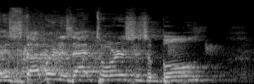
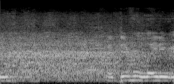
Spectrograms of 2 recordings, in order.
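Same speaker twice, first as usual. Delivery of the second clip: slowed, laughing repeat of lady; slower than usual. Real, not acted. Comic repeats his own line slower, amused. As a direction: drag it out, amused.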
